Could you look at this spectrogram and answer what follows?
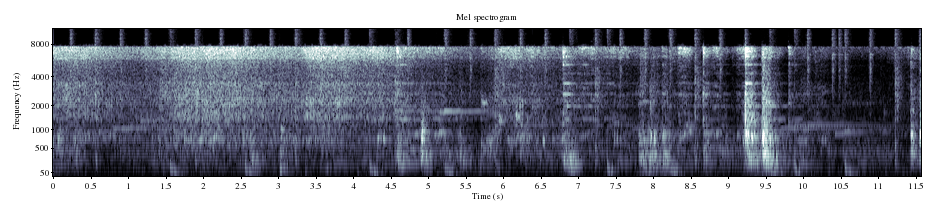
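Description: Water poured into a hot spiced gravy for a pointed gourd kofta kalia sends up a steady hissing sizzle and steam, with bubbling, clinks and a louder burst near the end, close and without talking.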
